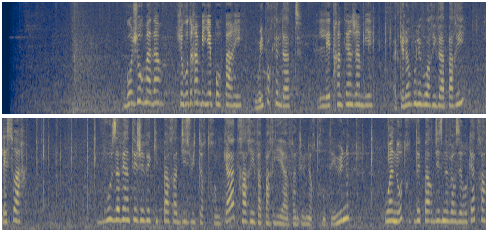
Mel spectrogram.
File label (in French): Dialogues prendre le train; lyon paris; RFIAsile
